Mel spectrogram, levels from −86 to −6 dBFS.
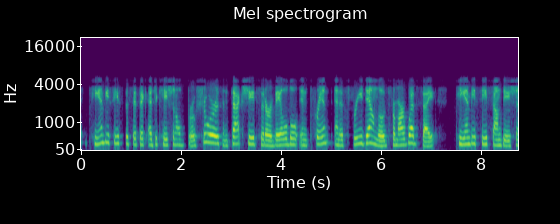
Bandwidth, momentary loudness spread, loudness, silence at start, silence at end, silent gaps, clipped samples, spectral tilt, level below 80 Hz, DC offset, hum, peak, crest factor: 5.2 kHz; 7 LU; -21 LUFS; 0.2 s; 0 s; 7.32-7.36 s, 7.42-7.46 s; under 0.1%; -9.5 dB/octave; -56 dBFS; under 0.1%; none; -2 dBFS; 20 dB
